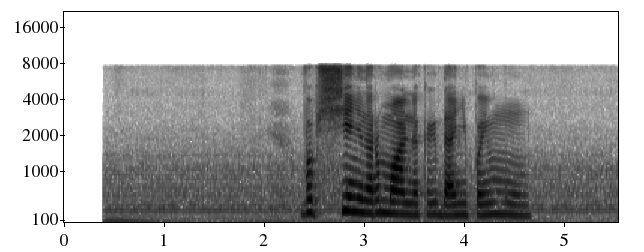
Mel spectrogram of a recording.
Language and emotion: Russian, angry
